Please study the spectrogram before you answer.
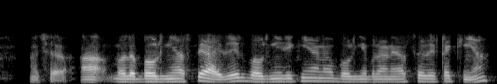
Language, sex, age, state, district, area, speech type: Dogri, male, 60+, Jammu and Kashmir, Udhampur, rural, conversation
